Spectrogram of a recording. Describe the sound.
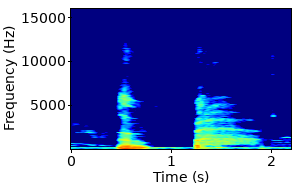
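A loud, low, rumbling burp rises from quiet background hum, lasting about a third of a second, with a shorter breathy vocal sound following soon after.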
